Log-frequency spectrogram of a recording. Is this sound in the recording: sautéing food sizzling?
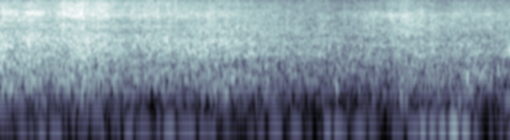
no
